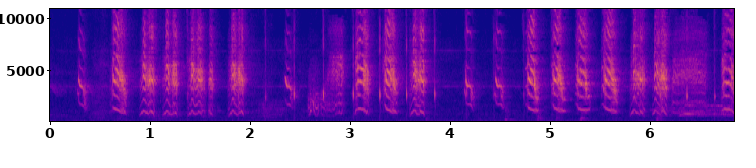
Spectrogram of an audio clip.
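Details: Long-tailed shrike, described as singing in the manner of a prinia, here giving a fast run of harsh, rasping, broadband squawks, about three or four per second, in uneven bursts.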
